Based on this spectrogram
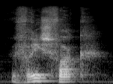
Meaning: a freezer compartment within a refrigerator rather than as a separate unit, a freezing compartment
- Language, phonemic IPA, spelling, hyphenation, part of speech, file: Dutch, /ˈvris.fɑk/, vriesvak, vries‧vak, noun, Nl-vriesvak.ogg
